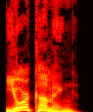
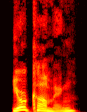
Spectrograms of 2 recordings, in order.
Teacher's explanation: a question like you're coming rises at the end while a statement like you're coming falls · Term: intonation patterns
